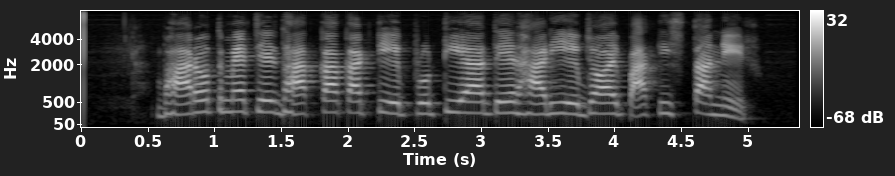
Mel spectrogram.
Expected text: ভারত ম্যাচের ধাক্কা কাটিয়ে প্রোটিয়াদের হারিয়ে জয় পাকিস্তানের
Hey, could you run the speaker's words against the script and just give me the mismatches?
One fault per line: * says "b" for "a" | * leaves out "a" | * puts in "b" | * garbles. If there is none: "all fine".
all fine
